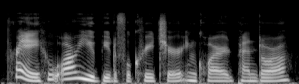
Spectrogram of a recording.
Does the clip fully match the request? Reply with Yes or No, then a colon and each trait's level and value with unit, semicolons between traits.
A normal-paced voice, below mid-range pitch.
No: average, 160 wpm; medium, 185 Hz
